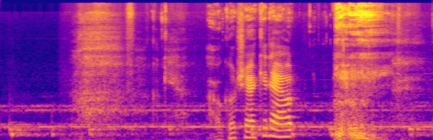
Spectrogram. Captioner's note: eerie music; sighs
